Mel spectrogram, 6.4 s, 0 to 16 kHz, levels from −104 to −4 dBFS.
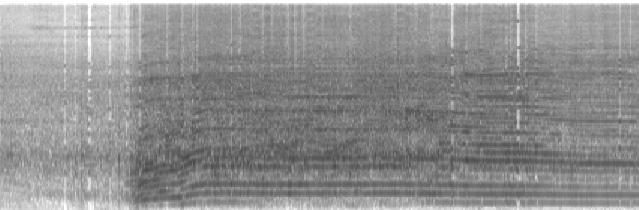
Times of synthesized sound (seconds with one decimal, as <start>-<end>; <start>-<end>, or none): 2.5-4.5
